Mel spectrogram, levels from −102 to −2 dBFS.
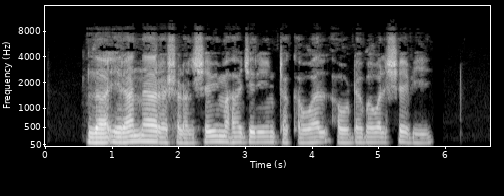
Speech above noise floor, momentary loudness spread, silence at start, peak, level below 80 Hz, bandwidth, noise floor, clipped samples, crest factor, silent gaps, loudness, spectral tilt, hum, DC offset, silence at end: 62 dB; 9 LU; 0.65 s; 0 dBFS; -60 dBFS; 9 kHz; -80 dBFS; under 0.1%; 18 dB; none; -18 LUFS; -5 dB/octave; none; under 0.1%; 0.9 s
